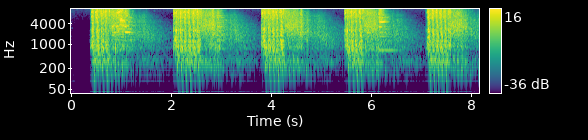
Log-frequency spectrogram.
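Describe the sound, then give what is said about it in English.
Bursts of gunfire from an M240 gas-operated, belt-fed machine gun firing 7.62mm rounds: five loud, sustained bursts of rapid shots, each lasting over a second and separated by short pauses. “our gun teams used the M240 machine gun, which was an improvement to the M60. It's a gas-operated machine gun which fires 7.62mm belt-fed rounds.”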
